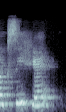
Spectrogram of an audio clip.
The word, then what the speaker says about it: exige: con el gato pero cuando yo digo exige se escucha con jota se escucha como sólo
